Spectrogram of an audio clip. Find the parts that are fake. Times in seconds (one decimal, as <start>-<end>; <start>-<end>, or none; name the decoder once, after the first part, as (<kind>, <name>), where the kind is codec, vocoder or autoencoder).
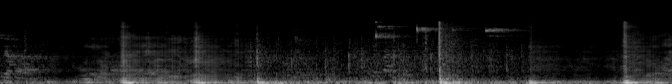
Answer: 0.5-2.5 (vocoder, Vocos); 5.3-6.7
